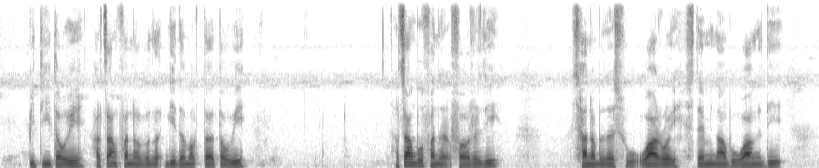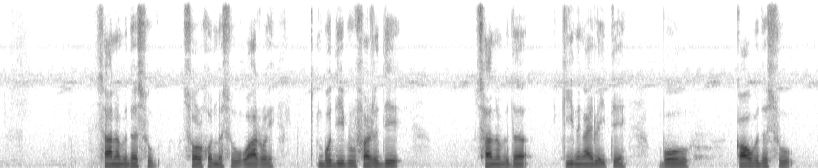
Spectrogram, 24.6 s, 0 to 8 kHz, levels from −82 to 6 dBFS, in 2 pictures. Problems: none marked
